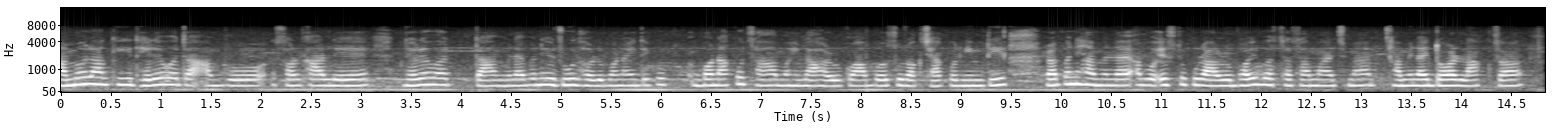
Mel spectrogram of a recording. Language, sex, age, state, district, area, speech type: Nepali, female, 18-30, West Bengal, Darjeeling, rural, spontaneous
